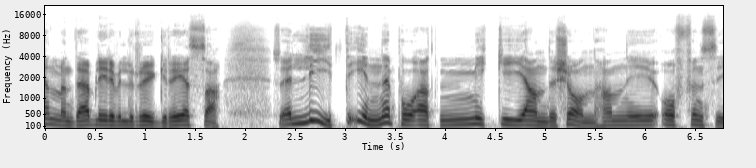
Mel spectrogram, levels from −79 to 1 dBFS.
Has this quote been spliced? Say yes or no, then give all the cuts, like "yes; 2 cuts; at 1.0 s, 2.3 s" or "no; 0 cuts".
yes; 1 cut; at 4.0 s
